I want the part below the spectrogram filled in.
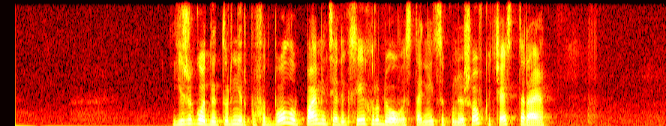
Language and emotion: Russian, neutral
